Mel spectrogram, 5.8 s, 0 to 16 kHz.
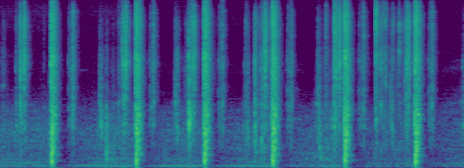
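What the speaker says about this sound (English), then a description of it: "let's fire off the very first shot of this cartridge, which is going to give us the best flame effect" Umarex H&K MP5K CO2 6mm airsoft gun firing a rapid string of sharp, loud cracks in irregular bursts, about a dozen shots over several seconds with no talking.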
